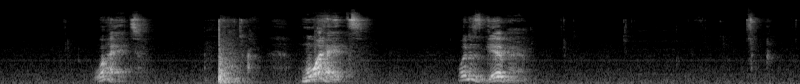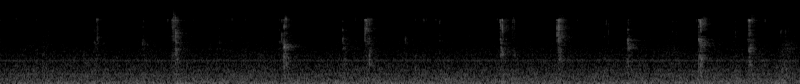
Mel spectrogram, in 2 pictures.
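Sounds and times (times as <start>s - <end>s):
person chewing with mouth smacks: 5.6s - 16.0s.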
